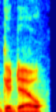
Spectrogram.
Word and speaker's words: Godot: It's not Godot, but it's also not quite Godot. Her confusing advice is that the T is pronounced as a lighter T, a softer T.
